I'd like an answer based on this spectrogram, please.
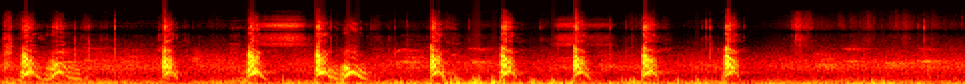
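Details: Medusa, a Staffordshire Bull Terrier, gives sharp, ringing barks roughly every second, about ten over ten seconds. Some come in quick doubles with short falling, whine-like tails. A low steady rumble sits underneath.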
